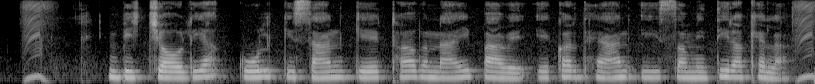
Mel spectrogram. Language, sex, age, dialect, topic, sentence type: Bhojpuri, male, 18-24, Northern, agriculture, statement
